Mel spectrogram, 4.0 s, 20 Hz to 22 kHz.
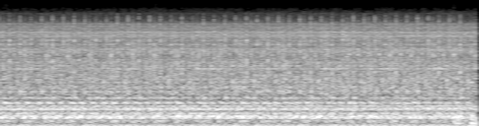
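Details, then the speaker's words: Singer 237 sewing machine during service, after oiling the top only (bottom not yet done); quick, even mechanical chatter with light steady rhythm, no binding or knocking; running quicker and freer, belt may need changing. "You can sort of hear it as it sews, it becomes freer."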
